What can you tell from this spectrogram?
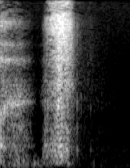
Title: Sneezing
